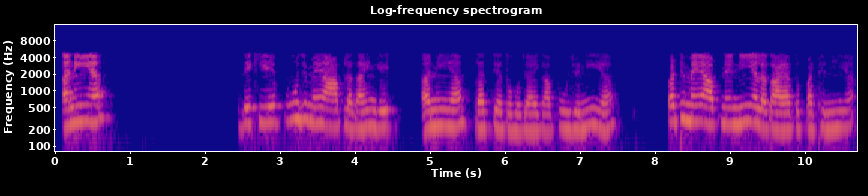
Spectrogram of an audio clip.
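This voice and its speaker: A middle-aged woman teacher giving a classroom lesson, repeating each word slowly and asking the class questions. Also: on the high side, narrow, tinny audio. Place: virtual classroom studio.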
